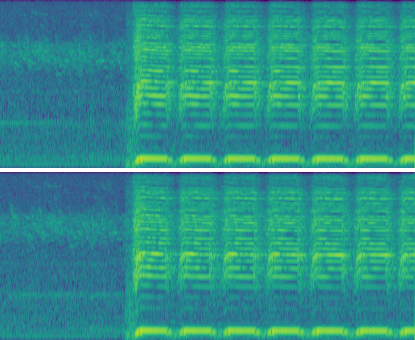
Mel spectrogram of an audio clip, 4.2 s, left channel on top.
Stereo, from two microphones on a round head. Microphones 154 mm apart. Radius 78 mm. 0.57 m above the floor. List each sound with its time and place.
1.2 s a phone buzzing: 35° right (ahead or behind), 3 m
